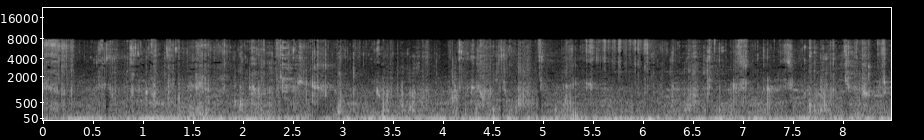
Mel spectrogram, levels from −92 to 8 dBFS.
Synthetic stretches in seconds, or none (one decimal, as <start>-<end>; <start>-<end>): none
